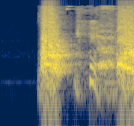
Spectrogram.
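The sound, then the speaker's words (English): A dog named Ivan, trying to get into a house, makes two loud, rough bursts of noise with softer whining or whimpering sounds between them, after a brief moment of silence. “But it might just be Ivan, her boyfriend, the dog. He tries to get in the house sometimes.”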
